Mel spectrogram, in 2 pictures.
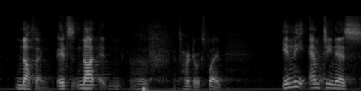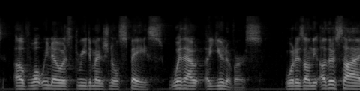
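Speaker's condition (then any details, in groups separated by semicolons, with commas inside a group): No condition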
